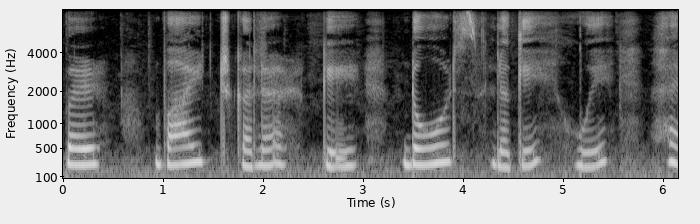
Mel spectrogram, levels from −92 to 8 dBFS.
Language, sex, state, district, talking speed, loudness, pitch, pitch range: Hindi, female, Himachal Pradesh, Shimla, 80 wpm, -17 LUFS, 245 Hz, 230-260 Hz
